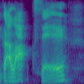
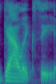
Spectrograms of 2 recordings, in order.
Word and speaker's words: Galaksy: Yes, and of course, someone would love to pronounce it and say Galaxy, but it's not. It's Galaxy.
